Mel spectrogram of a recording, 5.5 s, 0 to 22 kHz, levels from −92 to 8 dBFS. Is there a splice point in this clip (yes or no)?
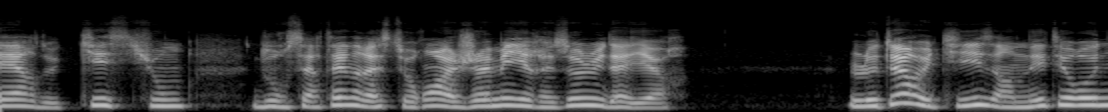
no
